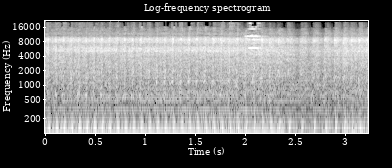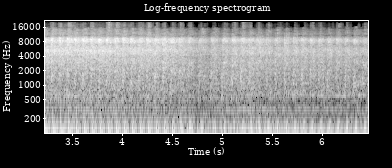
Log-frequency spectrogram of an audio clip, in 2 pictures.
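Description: Deep engine beat with an uneven, stumbling pulse, beats dropping out and level sagging every so often; it's misfiring.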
